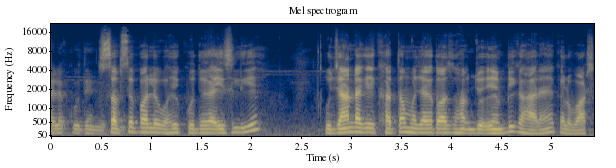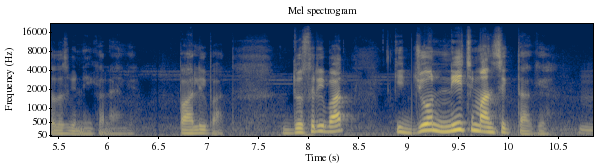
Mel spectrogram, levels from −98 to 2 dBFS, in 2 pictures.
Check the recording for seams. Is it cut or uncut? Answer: uncut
